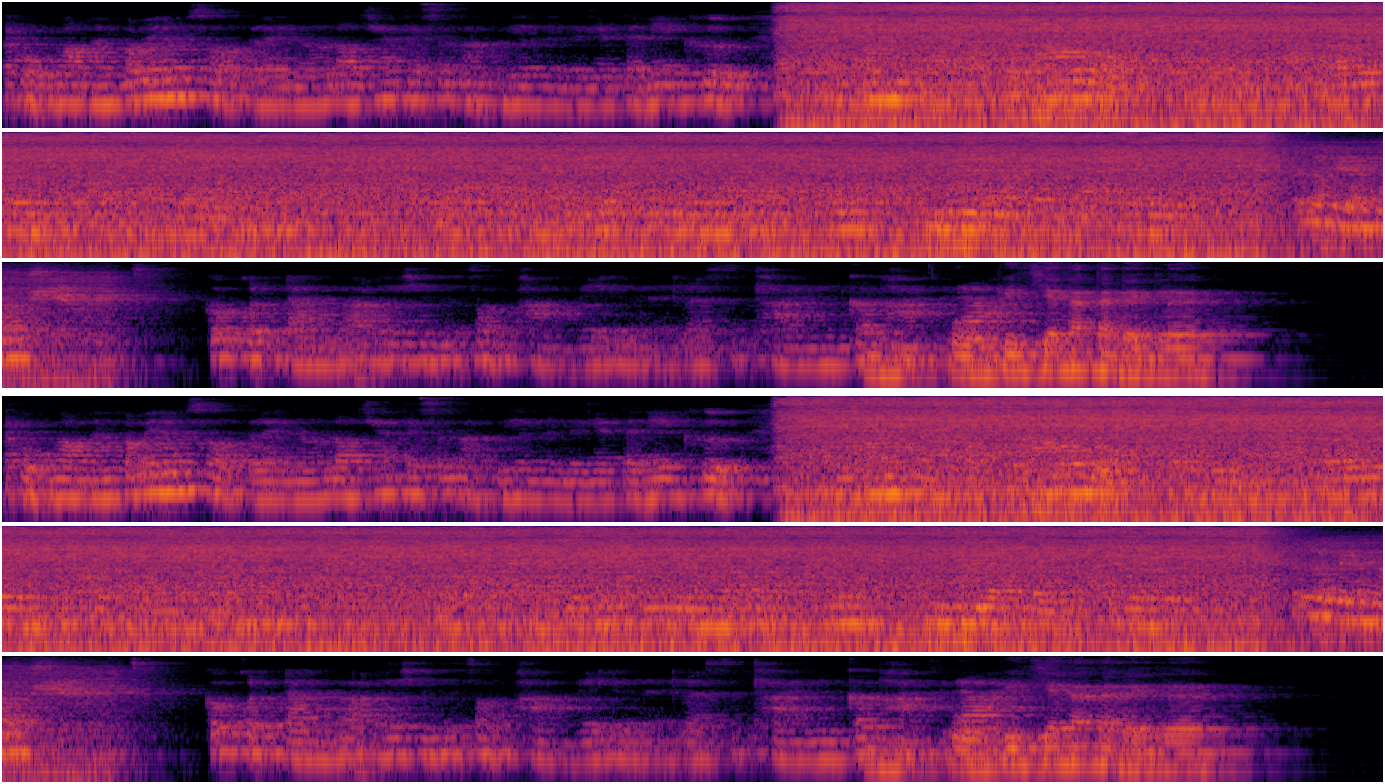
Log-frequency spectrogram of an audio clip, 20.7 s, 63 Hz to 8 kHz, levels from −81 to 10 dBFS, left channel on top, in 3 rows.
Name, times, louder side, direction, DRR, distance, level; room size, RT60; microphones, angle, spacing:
voice 1, 0.0-8.4 9.0-13.9 14.8-18.9, right 1 dB, 60° right, -7 dB, 0.8 m, -32 dB
sound 1, 3.8-13.2, equal, 25° right, 0.7 m, -25 dB
voice 2, 4.3-4.7 5.0-5.7 7.9-8.2 11.5-11.9 13.4-13.9 18.1-19.8, left 2 dB, 25° left, -1 dB, 0.4 m, -31 dB
sound 2, 7.6-14.4, left 1 dB, 80° left, 0.6 m, -35 dB
2.3 x 2.0 x 3.0 m, 0.91 s
head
